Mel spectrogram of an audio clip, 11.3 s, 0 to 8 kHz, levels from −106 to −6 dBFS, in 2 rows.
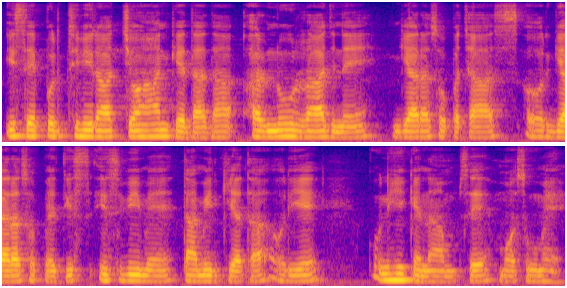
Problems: none marked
